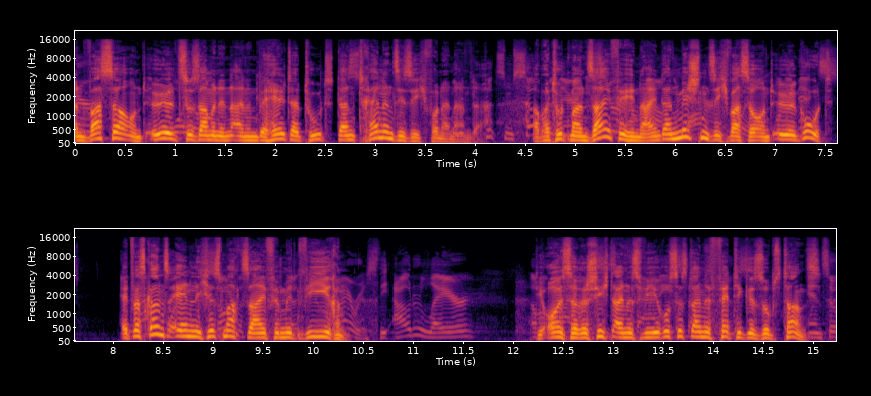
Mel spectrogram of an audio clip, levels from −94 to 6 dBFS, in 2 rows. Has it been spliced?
no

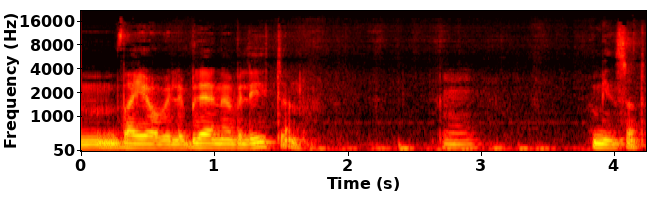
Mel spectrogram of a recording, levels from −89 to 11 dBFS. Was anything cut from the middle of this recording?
no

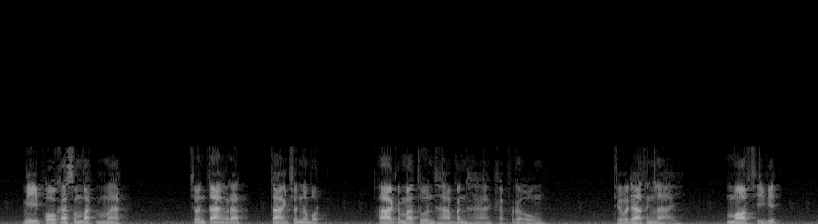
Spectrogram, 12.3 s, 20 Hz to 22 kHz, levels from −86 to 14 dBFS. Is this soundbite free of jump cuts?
yes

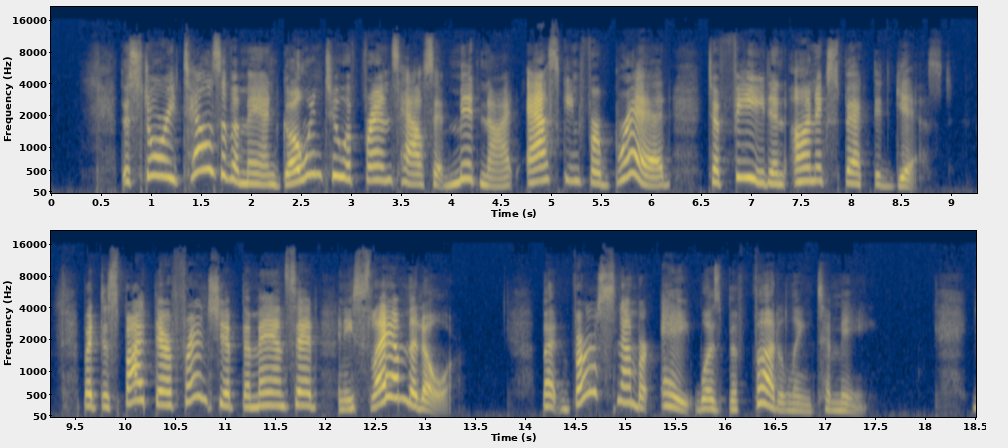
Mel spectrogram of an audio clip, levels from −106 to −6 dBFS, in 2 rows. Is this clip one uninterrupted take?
no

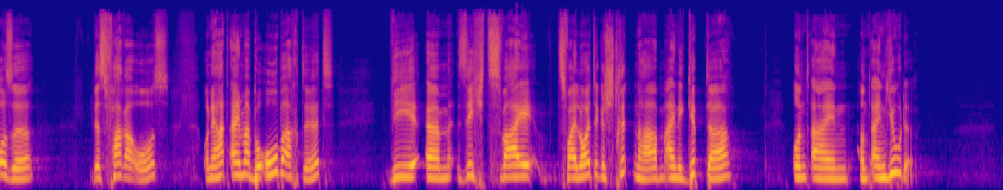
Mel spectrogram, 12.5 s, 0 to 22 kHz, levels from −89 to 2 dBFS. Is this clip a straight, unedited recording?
yes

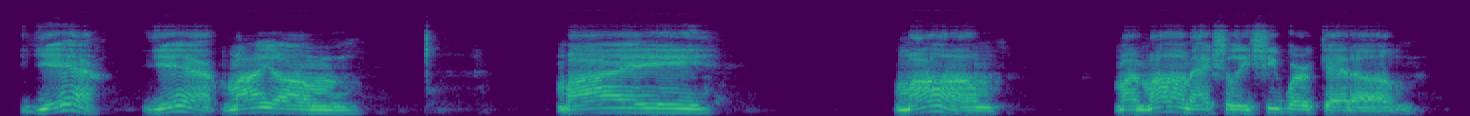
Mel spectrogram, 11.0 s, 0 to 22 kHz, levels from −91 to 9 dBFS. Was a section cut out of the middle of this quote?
no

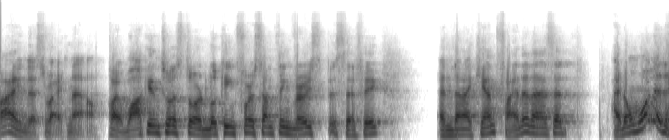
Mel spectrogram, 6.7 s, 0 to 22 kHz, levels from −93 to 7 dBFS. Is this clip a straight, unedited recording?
no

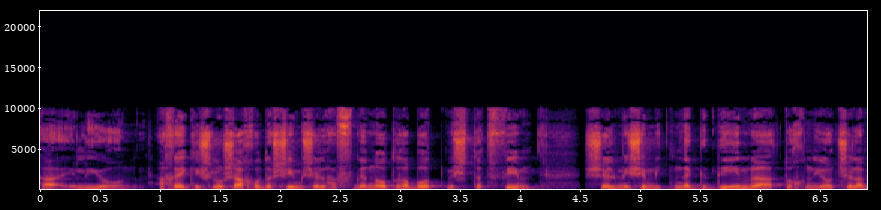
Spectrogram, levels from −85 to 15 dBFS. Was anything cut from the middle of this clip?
yes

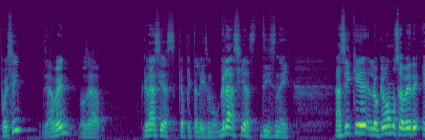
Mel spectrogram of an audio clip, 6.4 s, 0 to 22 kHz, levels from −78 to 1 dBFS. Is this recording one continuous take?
yes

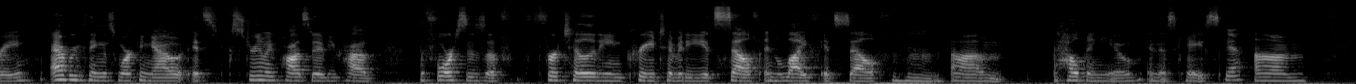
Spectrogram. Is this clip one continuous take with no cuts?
no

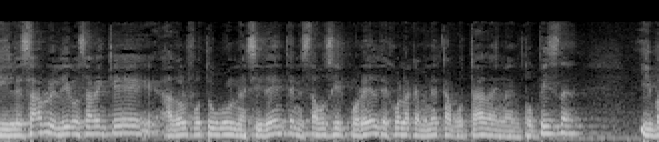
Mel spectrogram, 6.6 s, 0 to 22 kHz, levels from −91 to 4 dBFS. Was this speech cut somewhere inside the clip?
no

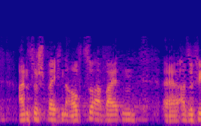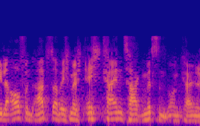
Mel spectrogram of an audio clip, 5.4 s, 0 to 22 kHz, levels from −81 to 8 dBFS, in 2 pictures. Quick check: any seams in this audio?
no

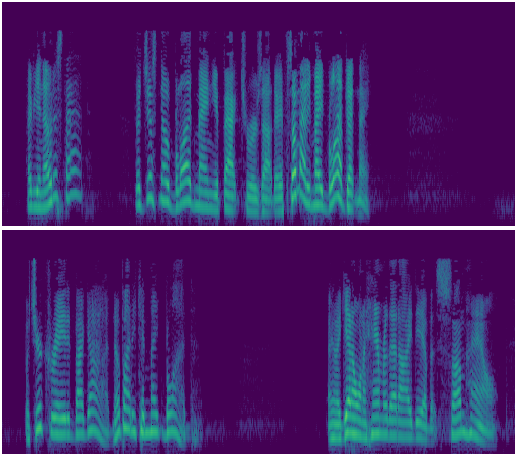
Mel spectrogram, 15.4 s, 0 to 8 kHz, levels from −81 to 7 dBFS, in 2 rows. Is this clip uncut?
no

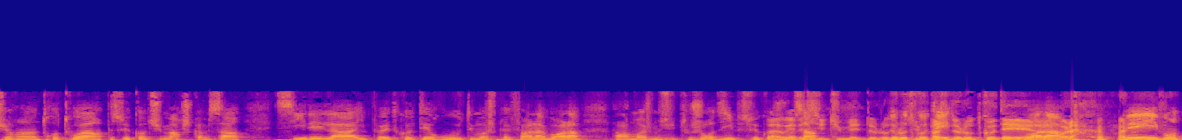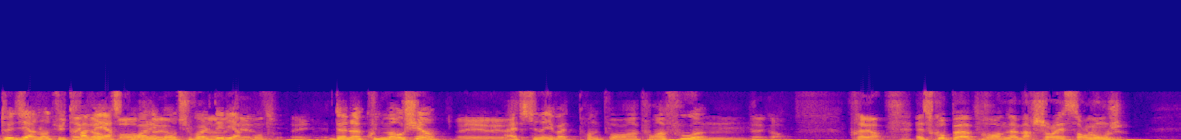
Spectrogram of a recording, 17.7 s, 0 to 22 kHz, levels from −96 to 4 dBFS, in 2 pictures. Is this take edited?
yes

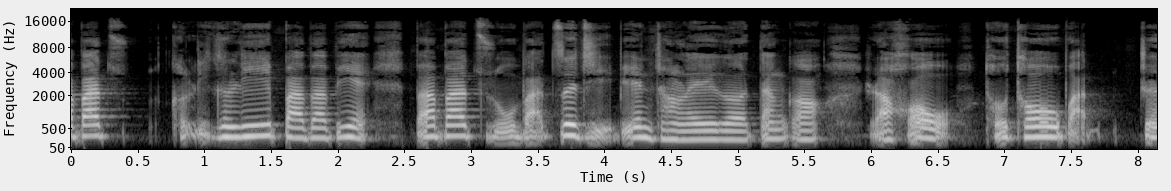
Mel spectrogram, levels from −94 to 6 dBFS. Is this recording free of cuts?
yes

